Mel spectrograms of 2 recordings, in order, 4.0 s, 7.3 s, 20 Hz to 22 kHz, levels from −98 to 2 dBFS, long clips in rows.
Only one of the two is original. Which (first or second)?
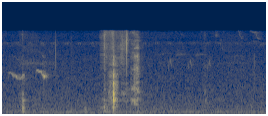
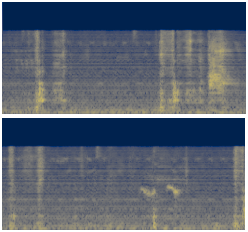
first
